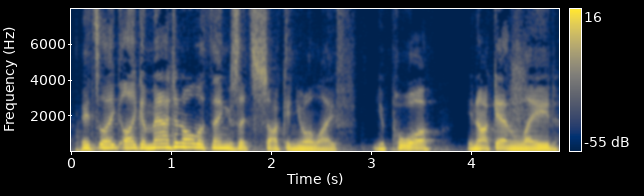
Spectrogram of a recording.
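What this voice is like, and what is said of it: Deep Boston accent. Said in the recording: “yours is obviously deep, salty Boston”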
